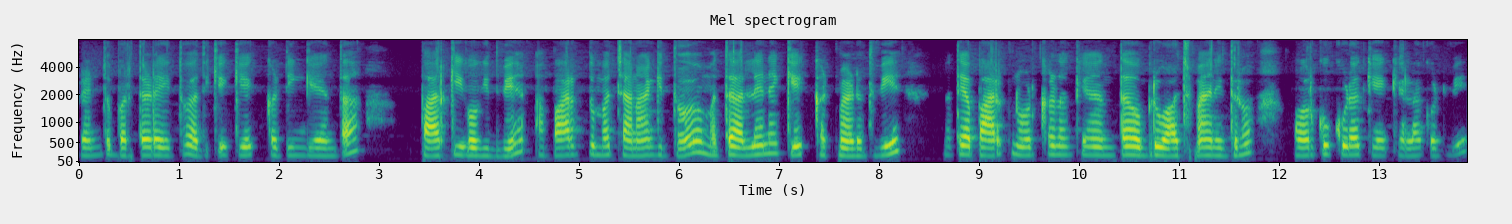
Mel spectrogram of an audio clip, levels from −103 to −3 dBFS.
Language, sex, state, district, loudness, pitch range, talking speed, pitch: Kannada, female, Karnataka, Mysore, -20 LUFS, 190-230 Hz, 145 wpm, 195 Hz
